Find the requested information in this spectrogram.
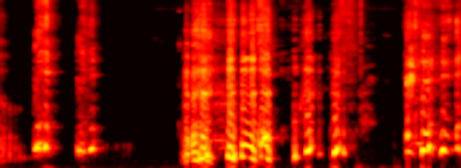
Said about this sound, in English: I just imagine you're like coughing up blood, and now I'm worried that you're gonna get knocked right back down again.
